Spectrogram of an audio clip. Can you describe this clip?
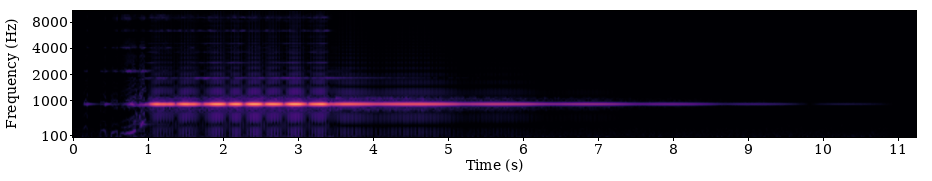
glass - singing wine glass - empty 02
Sliding a finger around the rim of a wet wine glass, which is empty.
glass, liquid, resonant, resonate, resonating, ring, ringing, sing, singing, slide, tonal, tone, water, wet, wine, wine-glass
